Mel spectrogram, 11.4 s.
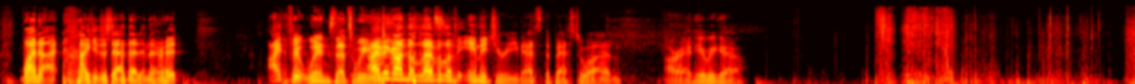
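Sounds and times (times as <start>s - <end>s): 
speech: 0.2s - 2.0s, 2.7s - 7.5s, 8.8s - 9.8s
paper envelope tearing open: 8.6s - 11.3s.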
